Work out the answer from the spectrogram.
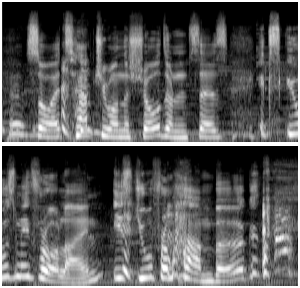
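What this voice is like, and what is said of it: Put-on German accent. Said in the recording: “a sexy foreign accent ... Are you a Randy German right now ... that's not the sexy accent”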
